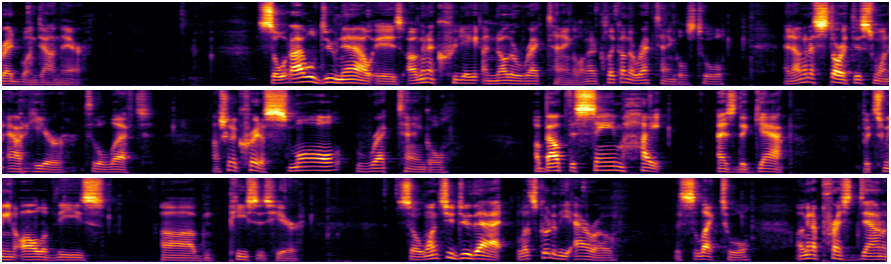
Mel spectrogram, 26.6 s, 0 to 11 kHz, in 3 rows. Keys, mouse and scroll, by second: 2.0 middle click, 2.8 click, 2.8 middle click, 3.3 click, 6.1 click, 10.4-14.6 drag, 16.2 Escape, 17.2 F1, 21.2 F4, 21.7 click, 23.5 click, 26.3-26.5 middle drag.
